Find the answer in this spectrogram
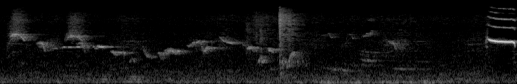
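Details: Greater green leafbird song as a master recording for training pet birds: a rambling run of whistled, slurred notes shifting up and down in pitch, ending with a sudden loud electronic-sounding tone.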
